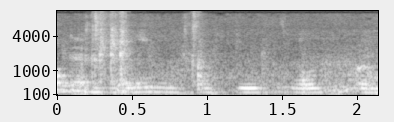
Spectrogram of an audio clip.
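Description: Faint bird cooing: a few short, soft low notes.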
